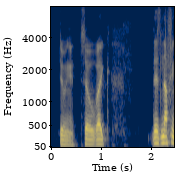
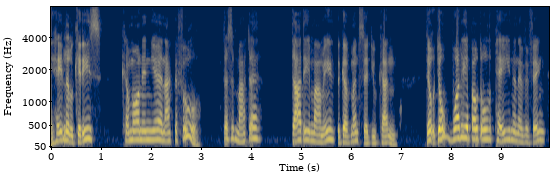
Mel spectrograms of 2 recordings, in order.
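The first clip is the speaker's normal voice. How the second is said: luring corporation; 6 semitones higher than usual. Retold or imitated. Father telling son how the corporation lures kids, in a higher sly coaxing voice. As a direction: coax the kids in like a con man. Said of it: "like Pinocchio, they say".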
